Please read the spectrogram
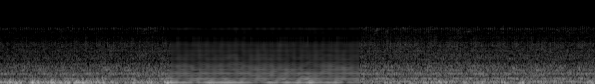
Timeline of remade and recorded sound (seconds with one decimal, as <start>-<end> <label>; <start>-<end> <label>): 0.0-1.7 recorded; 1.7-3.6 remade; 3.6-6.0 recorded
